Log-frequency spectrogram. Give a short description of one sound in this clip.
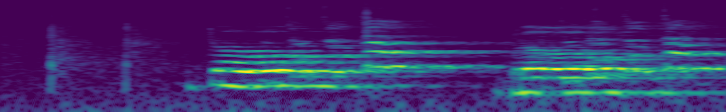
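A group of young men and women sing together without instruments.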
